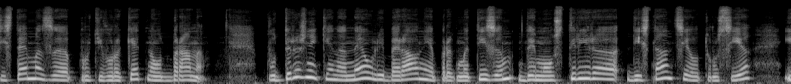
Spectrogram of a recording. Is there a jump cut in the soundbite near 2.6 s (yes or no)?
yes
